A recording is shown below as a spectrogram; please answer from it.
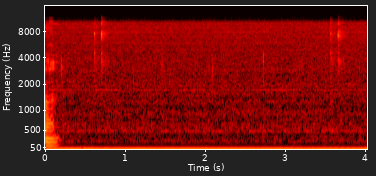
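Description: Steady background hiss with a few faint computer mouse clicks near the end.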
